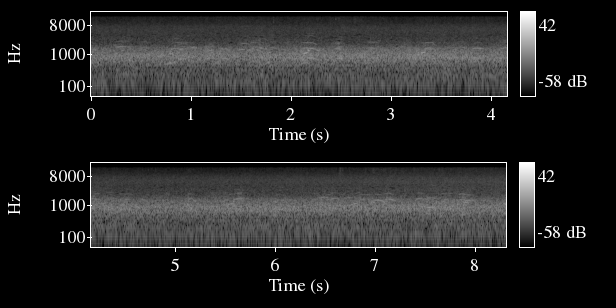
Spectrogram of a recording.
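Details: Fall migrant Canada geese arriving at a stopover in the northern United States; countless honks blend into a steady, unbroken wall of goose calls, few voices standing out.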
